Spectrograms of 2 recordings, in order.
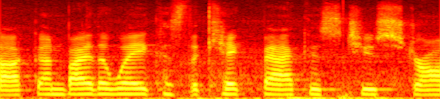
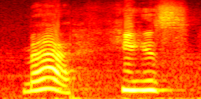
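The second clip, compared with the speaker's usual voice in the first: panicked; 10 semitones higher, 9 dB louder than usual. Acted. Riley cut off in panic.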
